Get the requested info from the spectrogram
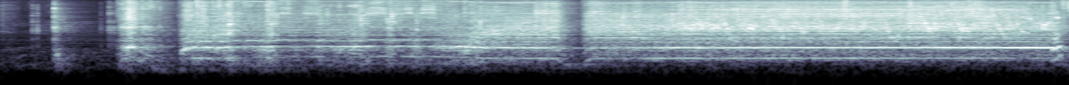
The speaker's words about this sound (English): With immersion this, blender just goes in it there, it just goes right into the pan.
